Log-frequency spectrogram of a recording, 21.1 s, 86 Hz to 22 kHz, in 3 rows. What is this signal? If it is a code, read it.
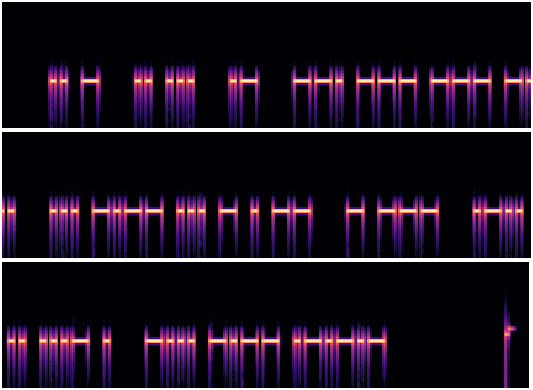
Morse code, heard as a keyed tone, about 17 wpm, 700 Hz. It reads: IT IS A GOOD SYSTEM TO LIVE BY.
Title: Sentences from Top 1000 Words - Review Part 3 - 17wpm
